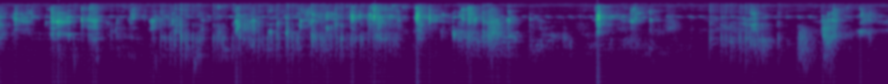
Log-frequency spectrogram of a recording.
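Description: Close-miked wet chewing and mouth smacking of dal and rice, mixed with squishing as fingers mash and gather the rice on the plate. The sounds come as quick, irregular smacks and squelches.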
